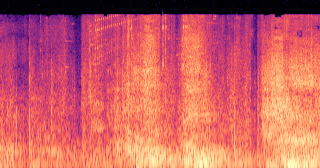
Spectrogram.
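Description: Footsteps rustle through dense plants.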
